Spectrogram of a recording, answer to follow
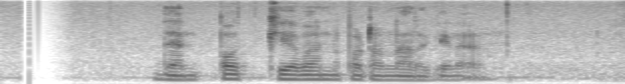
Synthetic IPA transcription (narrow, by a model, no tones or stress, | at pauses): d̪ɛnpɔt̪kʰijəʋanːəpɔʈanaɾəɡenə̰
